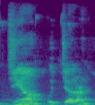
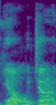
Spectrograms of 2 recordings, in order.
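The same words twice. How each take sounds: First: ज्ञ said as "jya", starting on j; correct "jya". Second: ज्ञ said as "gya", hard g; wrong "gya". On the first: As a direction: say ज्ञ as j plus y. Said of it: "शुद्ध है". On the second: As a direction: say ज्ञ as g plus y. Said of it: "गलत है". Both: Shown as a demonstration.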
